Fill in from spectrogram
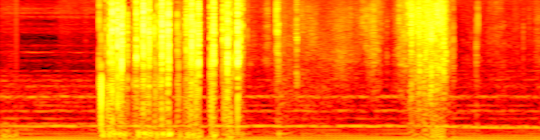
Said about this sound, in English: Shuffle this deck.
